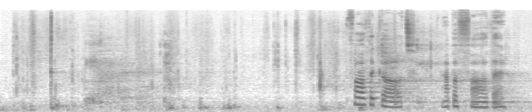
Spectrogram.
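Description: A woman reads aloud calmly through a microphone in a large echoing hall.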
